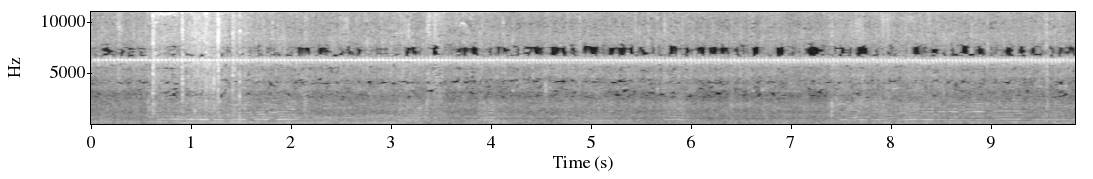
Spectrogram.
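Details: Many honey bees hum in a dense, steady, slightly wavering drone as they band together to attack and kill an Asian giant hornet.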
